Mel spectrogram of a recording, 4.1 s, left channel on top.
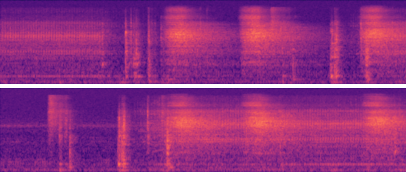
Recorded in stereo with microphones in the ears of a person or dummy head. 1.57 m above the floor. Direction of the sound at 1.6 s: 60° left (ahead or behind).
